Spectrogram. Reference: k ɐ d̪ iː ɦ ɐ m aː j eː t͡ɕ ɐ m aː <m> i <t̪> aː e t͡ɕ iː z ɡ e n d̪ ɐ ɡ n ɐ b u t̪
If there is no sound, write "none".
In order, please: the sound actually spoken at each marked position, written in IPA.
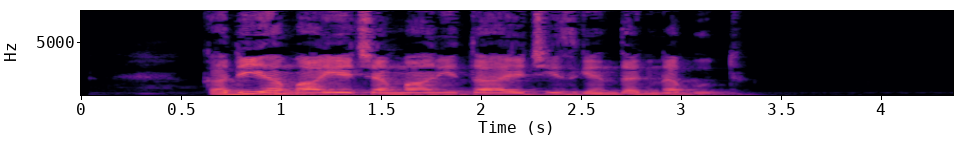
n, t̪

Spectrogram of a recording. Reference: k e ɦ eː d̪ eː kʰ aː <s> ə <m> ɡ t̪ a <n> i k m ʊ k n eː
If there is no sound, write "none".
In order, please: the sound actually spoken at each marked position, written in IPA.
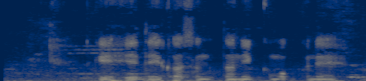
s, ŋ, n

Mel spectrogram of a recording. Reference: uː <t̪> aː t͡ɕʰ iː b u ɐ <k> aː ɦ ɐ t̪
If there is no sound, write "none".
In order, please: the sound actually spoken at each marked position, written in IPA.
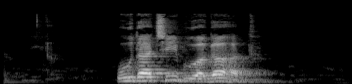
d̪, ɡ

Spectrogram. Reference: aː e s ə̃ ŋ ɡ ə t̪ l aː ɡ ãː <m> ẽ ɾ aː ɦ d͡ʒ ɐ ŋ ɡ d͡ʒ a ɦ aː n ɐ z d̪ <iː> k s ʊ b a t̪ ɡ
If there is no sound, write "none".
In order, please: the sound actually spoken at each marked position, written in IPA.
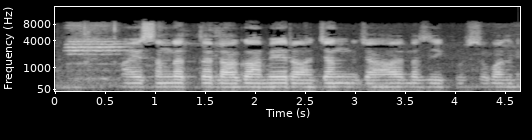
m, iː

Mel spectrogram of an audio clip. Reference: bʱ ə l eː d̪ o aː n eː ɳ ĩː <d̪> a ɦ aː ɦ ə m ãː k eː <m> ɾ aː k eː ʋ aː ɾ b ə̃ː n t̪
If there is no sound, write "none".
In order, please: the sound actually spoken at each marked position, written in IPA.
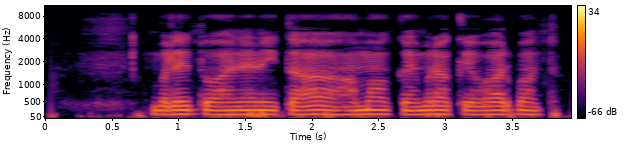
t̪, m

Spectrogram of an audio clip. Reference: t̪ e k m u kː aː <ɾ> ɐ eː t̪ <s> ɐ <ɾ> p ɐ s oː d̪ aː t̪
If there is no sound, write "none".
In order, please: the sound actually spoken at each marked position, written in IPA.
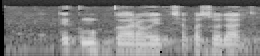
ɾ, s, none

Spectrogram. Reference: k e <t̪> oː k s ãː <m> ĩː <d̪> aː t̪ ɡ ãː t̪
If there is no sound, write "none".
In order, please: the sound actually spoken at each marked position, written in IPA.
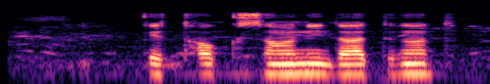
t̪ʰ, n, d̪

